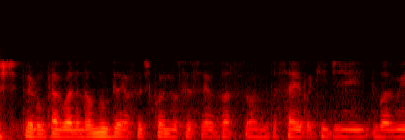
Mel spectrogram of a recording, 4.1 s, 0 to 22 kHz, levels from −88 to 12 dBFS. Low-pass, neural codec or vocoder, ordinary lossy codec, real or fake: 3.6 kHz; codec, 16 kHz in and 24 kHz out, 0.6 kbps, FocalCodec, streaming, 2048 codes; none; fake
